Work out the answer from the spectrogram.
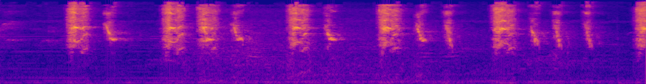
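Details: Mimicry song from a long-tailed shrike copying sparrow, walang kecek, kuntilanak and petir sounds; sharp high chips and short buzzy notes repeated in uneven groups, about one to two per second.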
